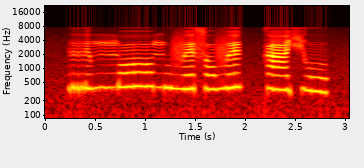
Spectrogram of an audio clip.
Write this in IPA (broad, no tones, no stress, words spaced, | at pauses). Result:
rɪmːɔːmu vɛsɔ vɛkːaː ço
